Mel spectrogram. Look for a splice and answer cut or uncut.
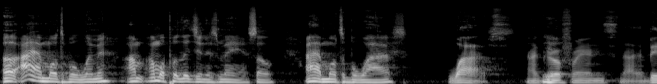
uncut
